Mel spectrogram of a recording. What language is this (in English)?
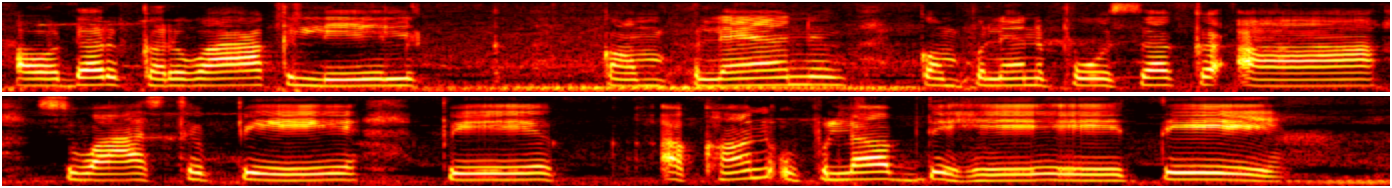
Maithili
